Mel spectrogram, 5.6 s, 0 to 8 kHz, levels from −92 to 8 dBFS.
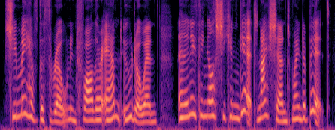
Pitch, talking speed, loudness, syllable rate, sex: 270 Hz, 225 wpm, -18 LUFS, 5.6 syllables/s, female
